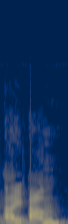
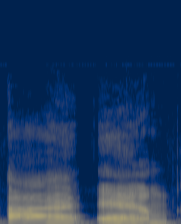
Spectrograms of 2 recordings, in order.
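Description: First: "I am" with a Spanish-like open a in "am"; unchanged plain vowels. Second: "I am" drawn out, with a wide ae in "am"; changed English vowel. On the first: Teacher showing what Skinner doesn't say, open vowel. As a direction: say "am" short, with an ah vowel. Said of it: "Fijaos que no dice". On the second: Teacher showing how Skinner says it, wide vowel. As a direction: stretch "I" and "am", vowel as in cat. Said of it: "¿Cómo cambia?". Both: Shown as a demonstration.

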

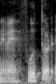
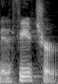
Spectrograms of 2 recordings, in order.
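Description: First: "future" as foo-TOOR; lower, Spanish-style "future" with plain T; wrong Spanish pronunciation. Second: "future" as FYOO-cher; English "future" with CH sound; correct pronunciation. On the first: Retold or imitated. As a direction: imitate a learner misreading "future". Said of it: "La pronuncia bien". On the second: Shown as a demonstration. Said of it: "la dice muy bien".

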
